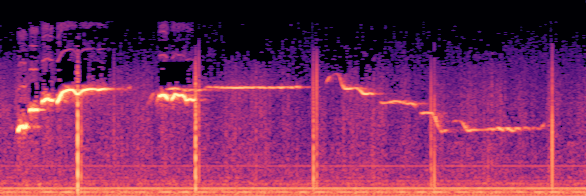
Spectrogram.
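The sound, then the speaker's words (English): A boy whistles a slow tune alone on Logan Street in Washington, D.C., on a hot summer evening, calling his gang together, sliding up to long held notes and then stepping gradually down, clear, with a few faint taps and a steady low hum underneath. “He was a boy on Logan Street in Washington, D.C., looking for a way to play the tune he was whistling.”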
